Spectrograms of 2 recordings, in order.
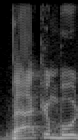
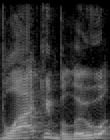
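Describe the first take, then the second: First: The L sounds are dropped from both words. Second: The L sounds are clearly pronounced. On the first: The speaker calls it wrong. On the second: The speaker calls it right.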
